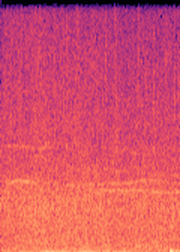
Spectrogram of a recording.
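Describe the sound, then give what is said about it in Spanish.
The bullring crowd at the Real Maestranza gives the matador Morante an ovation after he kills his first Juan Pedro bull with the verduguillo: a dense, steady wash of clapping from many hands that holds evenly throughout, with no voices standing out above it. “y ahora el público sí le da una ovación a Morante...”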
